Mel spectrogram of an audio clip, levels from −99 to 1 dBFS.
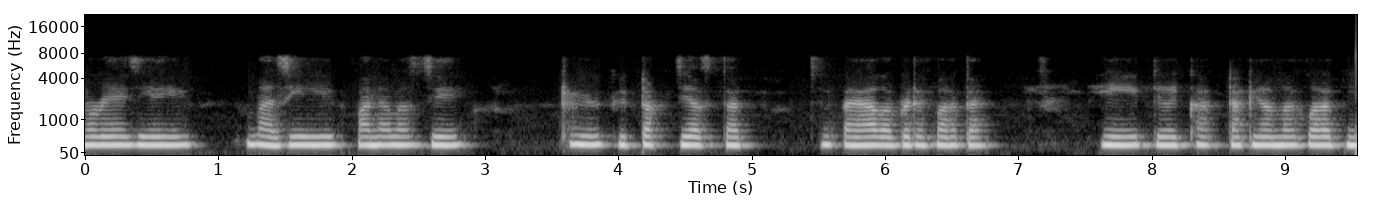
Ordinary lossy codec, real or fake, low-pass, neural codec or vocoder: Opus, 24 kbps; fake; 7.2 kHz; codec, 16 kHz, 0.5 kbps, FunCodec, trained on LibriTTS, 25 frames a second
